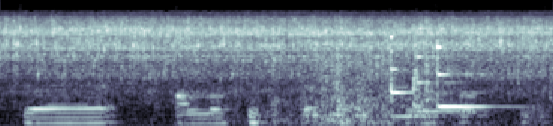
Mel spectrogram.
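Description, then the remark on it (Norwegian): A steady hiss of running water, like a tap flowing over dishes in a sink, continuing throughout with a voice sounding over it in short bursts. “Litt lavere. Altså, oppvasken.”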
